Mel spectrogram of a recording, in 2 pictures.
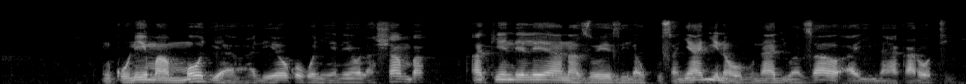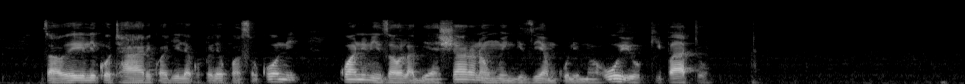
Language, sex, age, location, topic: Swahili, male, 25-35, Dar es Salaam, agriculture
